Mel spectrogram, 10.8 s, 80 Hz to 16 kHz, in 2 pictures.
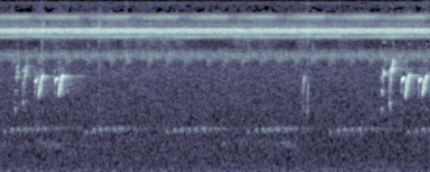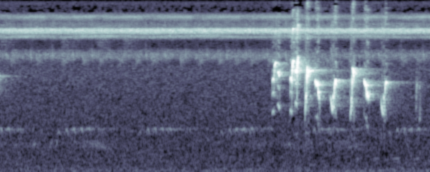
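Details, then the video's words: Song of a nok dok taeng bird, recorded in 2020 for young birds to learn and copy: two short soft chirp phrases several seconds apart, then a louder string of quick, high, bright twittered notes, over a constant thin hiss. "เสียงนกดอกแตงเจ้าเพชรกับเจ้ามณี เสียงใหม่ล่าสุด2020ไว้สำหรับต่อ ใช้หัดลูกนกให้ร้องตาม"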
